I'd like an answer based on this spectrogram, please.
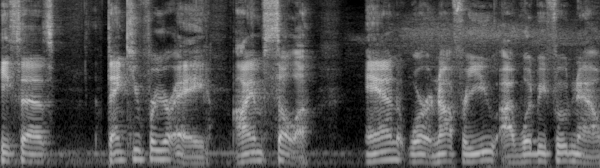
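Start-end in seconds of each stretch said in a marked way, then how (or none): none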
